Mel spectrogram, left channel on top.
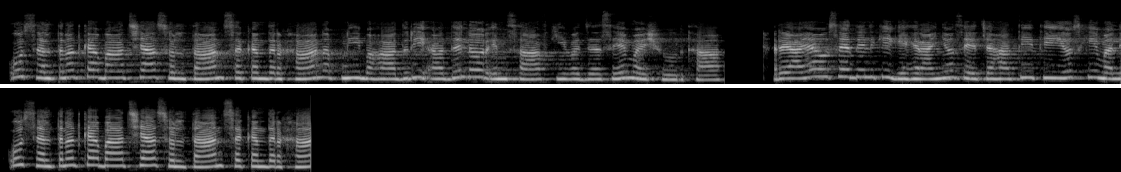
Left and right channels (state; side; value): drops out; right; at 3.2 s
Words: اس سلطنت کا بادشاہ سلطان سکندر خان اپنی بہادری، عدل اور انصاف کی وجہ سے مشہور تھا۔ رعایا اسے دل کی گہرائیوں سے چاہتی تھی۔ اس کی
